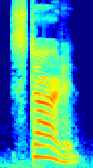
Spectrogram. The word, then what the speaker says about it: started: Note, Sam, that the past tense of start is started. You add an extra syllable. Start, started.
